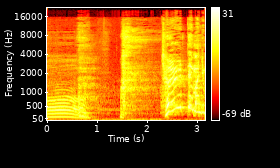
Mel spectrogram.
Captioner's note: chuckles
